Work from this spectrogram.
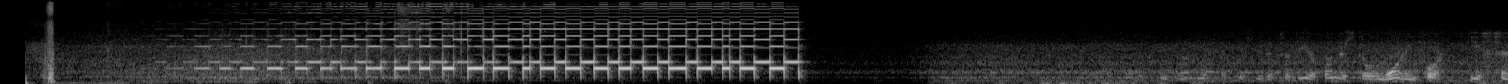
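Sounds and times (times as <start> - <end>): alternating electronic alarm beeps: 1.5 - 8.1.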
